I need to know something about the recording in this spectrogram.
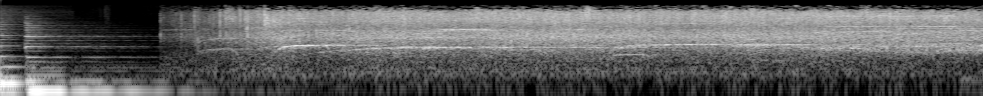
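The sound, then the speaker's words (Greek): A large live concert crowd bursts into loud, sustained applause for the band after a brief musical ending, a dense wash of clapping with scattered whistles and cheers that holds steady to the end. “Ακούστε τι ωραία ζωντανή ηχογράφηση, πόσος κόσμος είναι από κάτω και χειροκροτά αυτή την υπέροχη μπάντα”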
